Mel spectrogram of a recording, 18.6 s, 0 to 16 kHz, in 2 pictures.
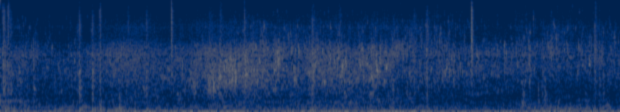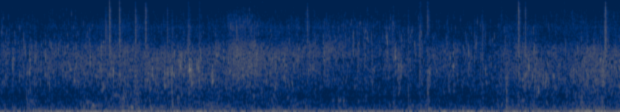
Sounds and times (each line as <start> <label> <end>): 0.0 creak 2.7
0.0 Sailboat Sailing Interior 18.6
0.0 water 18.6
